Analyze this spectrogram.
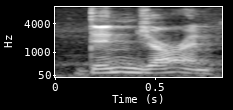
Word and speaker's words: Din Djarin: It's Din Djarin. Din Djarin. Yeah. And by the way, I tried to spell that thing 3 times before I got it right.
